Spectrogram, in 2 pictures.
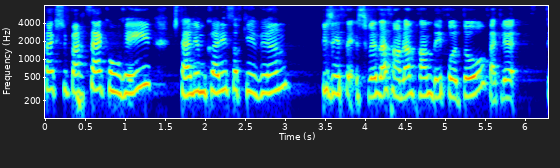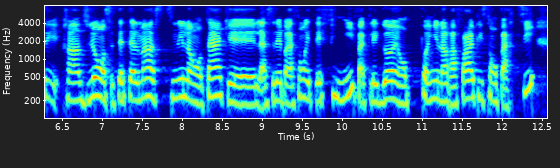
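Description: Against a quiet background, a woman with a fairly high pitch and lively intonation speaks at a moderate pace, the sound dry and close with no echo. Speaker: Backstreet Boys superfan. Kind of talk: casual chat.

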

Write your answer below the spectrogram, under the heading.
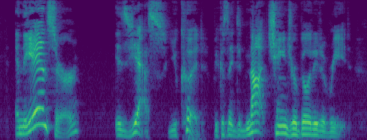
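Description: At a fairly quick pace, a man talks with vocal fry and very wide pitch swings. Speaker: podcast guest, marketing measurement expert. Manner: fast talker.

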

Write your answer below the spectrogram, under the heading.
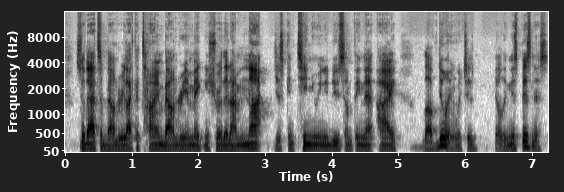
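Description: Very deep and low, a man's voice with a General American accent runs at a very fast pace in a monotone, flat delivery. The sound is dry and close with no echo, on a very clean recording with a silent background. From US Midwest, Columbus, Ohio. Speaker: investor and money coach. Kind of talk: interview conversation.

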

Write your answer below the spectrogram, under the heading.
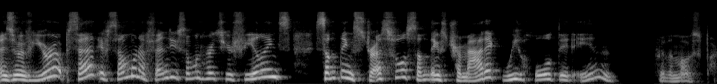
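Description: A high-pitched woman at a fairly quick pace, with very wide pitch swings and big swings in loudness, over a quiet background. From Argentina, Mar del Plata. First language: Spanish. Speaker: nurse practitioner and somatic life coach. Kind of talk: interview conversation. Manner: animated.

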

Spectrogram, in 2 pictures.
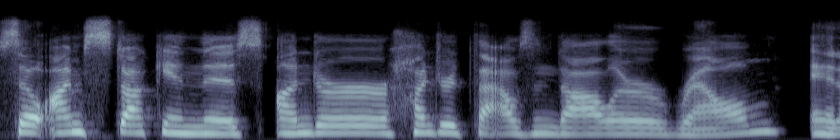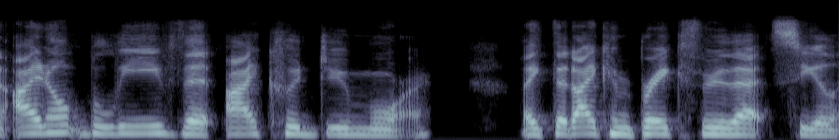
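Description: A woman with a plain, everyday voice speaks at a medium pitch and a fairly slow pace, her intonation fairly even. The sound is dry and close with no echo, and the background is quiet. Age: 50s. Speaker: educator turning to financial advising. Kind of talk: coaching session.

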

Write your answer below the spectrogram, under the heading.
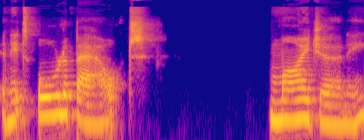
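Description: This woman's voice is somewhat breathy. Its pitch varies in an ordinary way. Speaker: podcast host. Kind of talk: podcast intro and outro.

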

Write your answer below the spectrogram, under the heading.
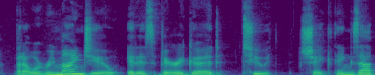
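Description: In a Southern US accent, a woman speaks with a warm tone at a fairly low pitch. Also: very clean recording, silent background. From US South. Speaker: empath coach and podcaster. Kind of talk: guided meditation and coaching talk. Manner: warm, conversational.

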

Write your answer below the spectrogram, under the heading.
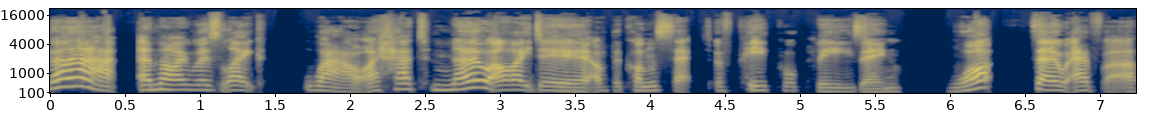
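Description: With a southern English accent, a woman speaks very slowly at medium pitch. Her tone is bright and sharp, and the sound is dry and close with no echo. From southern England. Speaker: guest, ethical living advocate. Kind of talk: casual interview chat.

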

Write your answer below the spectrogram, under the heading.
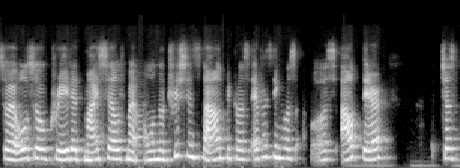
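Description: In an Austrian accent, a woman speaks at a fairly high pitch. Her voice is somewhat breathy. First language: German. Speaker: family therapist and life coach, author. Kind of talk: casual interview chat.

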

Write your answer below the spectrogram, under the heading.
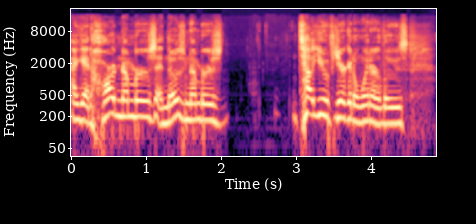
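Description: The sound is dry and close with no echo as a man with a high voice speaks at a moderate pace and with ordinary pitch variation. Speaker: friend interviewing the host, podcaster. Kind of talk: casual interview.

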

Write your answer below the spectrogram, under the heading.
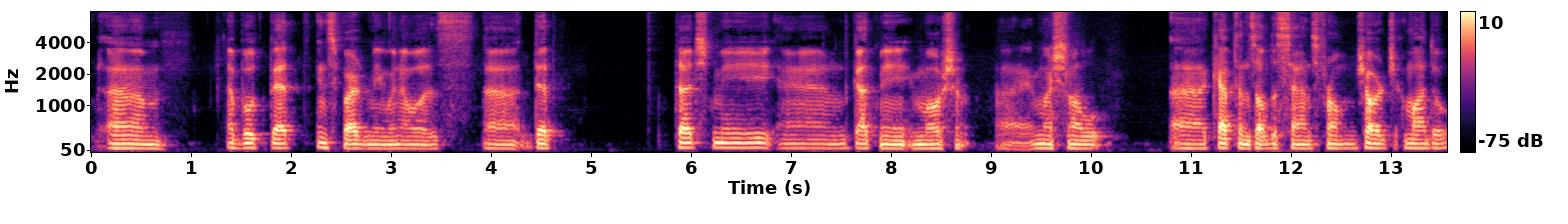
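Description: A man with a Portuguese accent talks at a very slow pace in a very deep, low pitch. His intonation is monotone and flat, on a very clean recording with a silent background. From Portugal. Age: 40s. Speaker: husband and guest. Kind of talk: casual chat, interview. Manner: halting, hesitant with fillers.

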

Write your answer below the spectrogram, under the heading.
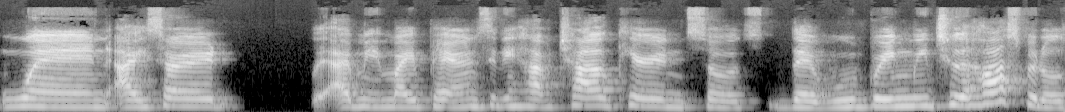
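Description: The speaker has a Colombian accent and fairly even intonation. The background is quiet. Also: woman. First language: Spanish. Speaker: trauma surgeon and program director. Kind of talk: interview conversation.

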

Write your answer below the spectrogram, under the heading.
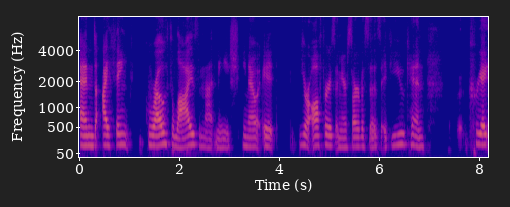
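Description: A woman speaks with a slight Texan accent. The recording is very clean, with a silent background. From Texas. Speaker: business coach. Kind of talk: interview.

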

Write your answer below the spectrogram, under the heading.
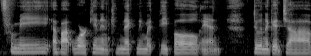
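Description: On a very clean recording with a silent background, a woman with an American accent talks at a fairly slow pace. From South Central Los Angeles (Watts, Compton). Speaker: retired theme park manager. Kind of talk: interview conversation.

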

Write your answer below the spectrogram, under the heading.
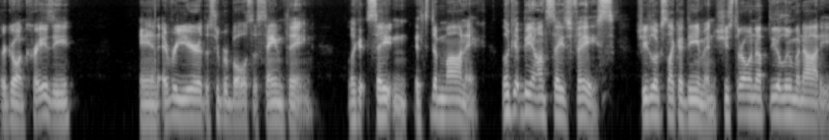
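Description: Recorded very cleanly against a silent background, a man with an unremarkable speaking voice talks at a moderate pace, his medium pitch following a fairly even intonation. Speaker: atheist podcast host.

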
